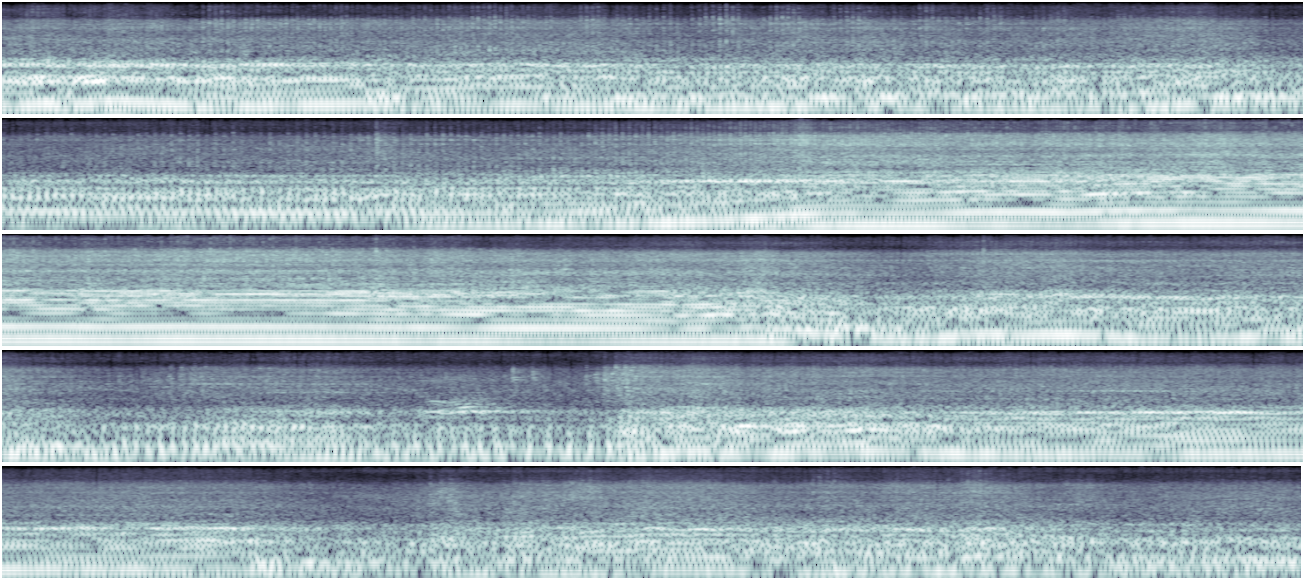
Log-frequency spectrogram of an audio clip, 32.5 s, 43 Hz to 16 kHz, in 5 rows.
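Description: Kuba TK03 motorcycle's carbureted engine, bored out from 50 cc to about 200 cc, running throughout. Around the middle its note rises and then falls again as it is revved.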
